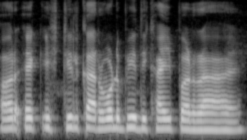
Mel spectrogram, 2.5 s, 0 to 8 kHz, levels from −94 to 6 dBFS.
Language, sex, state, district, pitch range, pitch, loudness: Hindi, male, West Bengal, Alipurduar, 155-175 Hz, 165 Hz, -16 LUFS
